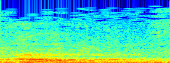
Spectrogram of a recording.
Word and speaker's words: Omicron: It's not Omicron, because if it was Omicron, you would have an Omega there. Omega, that would be Omega, Omicron. So Omicron is how you pronounce it.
